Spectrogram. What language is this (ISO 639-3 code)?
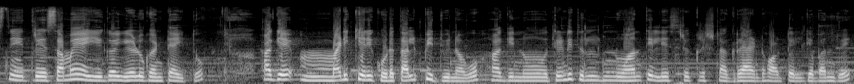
kan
